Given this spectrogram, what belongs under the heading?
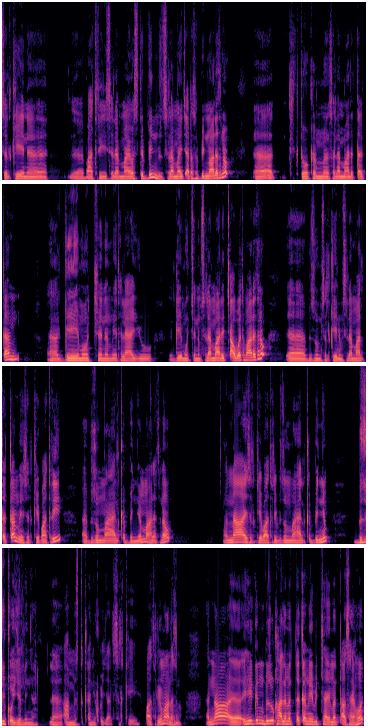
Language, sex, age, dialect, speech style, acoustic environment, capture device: Amharic, male, 18-24, Ethiopia - Addis Ababa, focused, silence, mobile / Linux / Chrome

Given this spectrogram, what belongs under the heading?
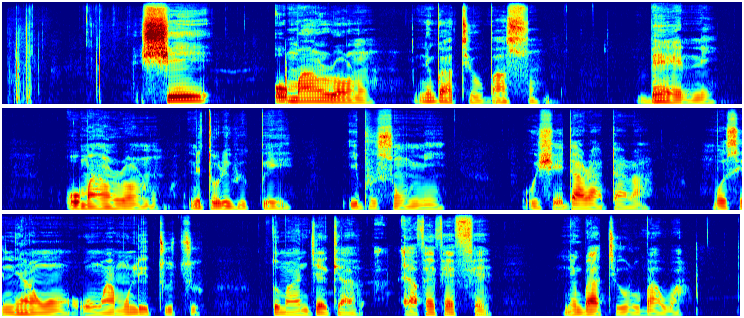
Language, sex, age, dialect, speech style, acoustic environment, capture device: Yoruba, male, 25-34, Nigeria - Nigerian Standard, happy; relaxed; excited; focused, nature; silence; people talking, mobile / Linux / Chrome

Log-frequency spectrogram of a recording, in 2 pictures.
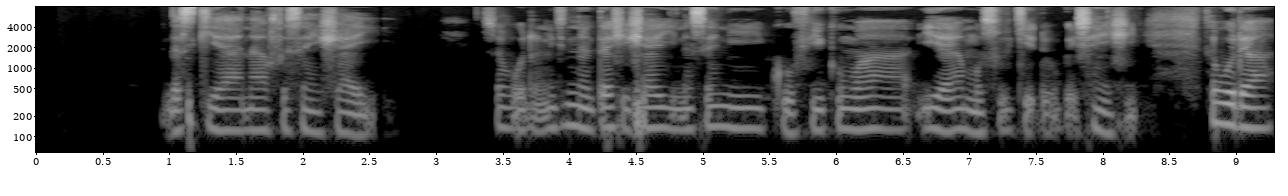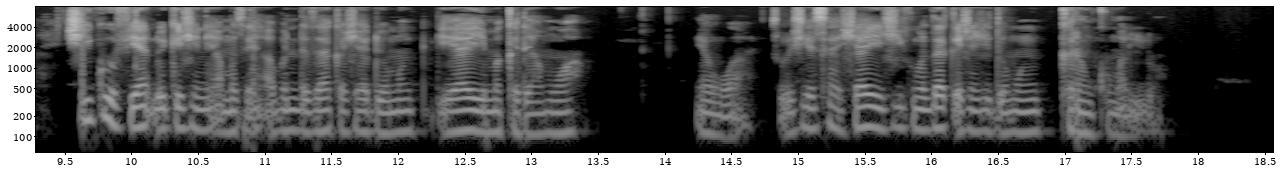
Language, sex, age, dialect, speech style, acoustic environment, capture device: Hausa, male, 18-24, Nigeria - Katsina, happy, silence, mobile / Linux / Chrome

